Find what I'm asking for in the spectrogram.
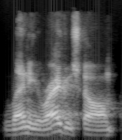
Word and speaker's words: Leni Riefenstahl: And Leni Riefenstahl, and I don't even know if I'm pronouncing her name right. – Yep.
